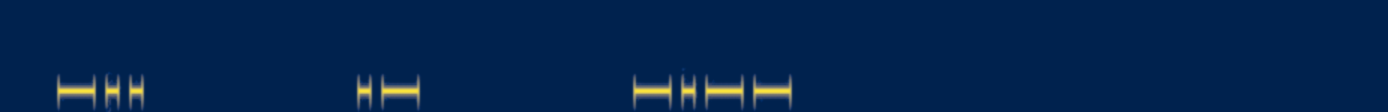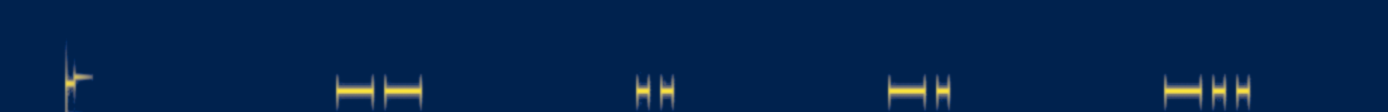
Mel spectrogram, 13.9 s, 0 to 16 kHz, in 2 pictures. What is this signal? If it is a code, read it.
Morse code, heard as a keyed tone, about 20 wpm, spaced as for 7 wpm, 700 Hz. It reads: DAY MIND
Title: 6x Character Spacing - Top 500 Words - 20wpm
